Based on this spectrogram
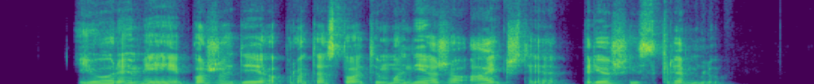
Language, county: Lithuanian, Tauragė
